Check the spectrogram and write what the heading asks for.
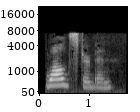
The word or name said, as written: waldsterben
